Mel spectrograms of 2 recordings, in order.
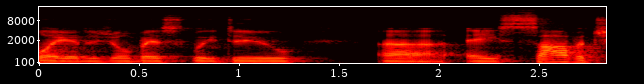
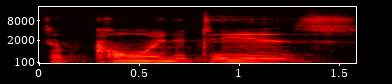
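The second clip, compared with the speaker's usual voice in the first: gruff, broad-shouldered dwarf character voice; 3 dB quieter than usual. Voicing a broad-shouldered dwarf challenging a player: broad-shouldered dwarf voice. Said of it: "He's like".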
